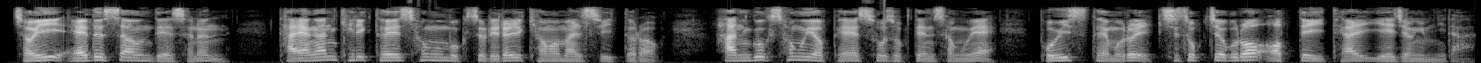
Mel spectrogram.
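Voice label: Korean male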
